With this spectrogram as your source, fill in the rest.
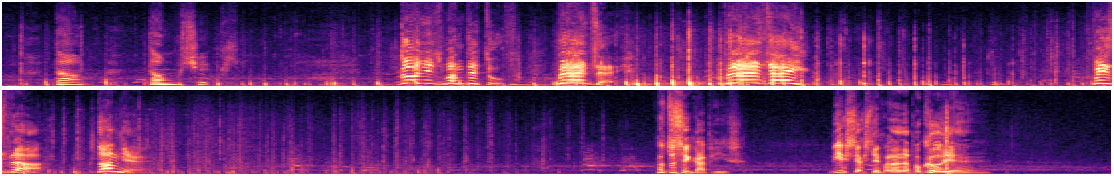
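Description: A man shouts with agitation close by.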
